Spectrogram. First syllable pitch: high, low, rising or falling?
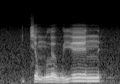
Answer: low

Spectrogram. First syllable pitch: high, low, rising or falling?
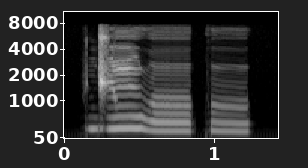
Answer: high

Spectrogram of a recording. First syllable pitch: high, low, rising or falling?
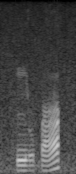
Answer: low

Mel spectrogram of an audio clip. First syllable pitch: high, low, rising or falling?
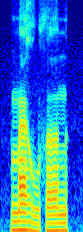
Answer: high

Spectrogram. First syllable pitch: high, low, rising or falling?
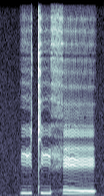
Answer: low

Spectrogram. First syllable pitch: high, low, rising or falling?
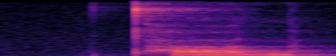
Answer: rising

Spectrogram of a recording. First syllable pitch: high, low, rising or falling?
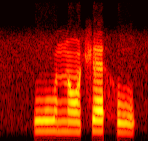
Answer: low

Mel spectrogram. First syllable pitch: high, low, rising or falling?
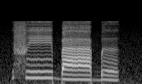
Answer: high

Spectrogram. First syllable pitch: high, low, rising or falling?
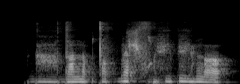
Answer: low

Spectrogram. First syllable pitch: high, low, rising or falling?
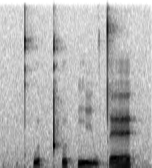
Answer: low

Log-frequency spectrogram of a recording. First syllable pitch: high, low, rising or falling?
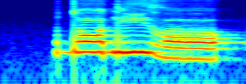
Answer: high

